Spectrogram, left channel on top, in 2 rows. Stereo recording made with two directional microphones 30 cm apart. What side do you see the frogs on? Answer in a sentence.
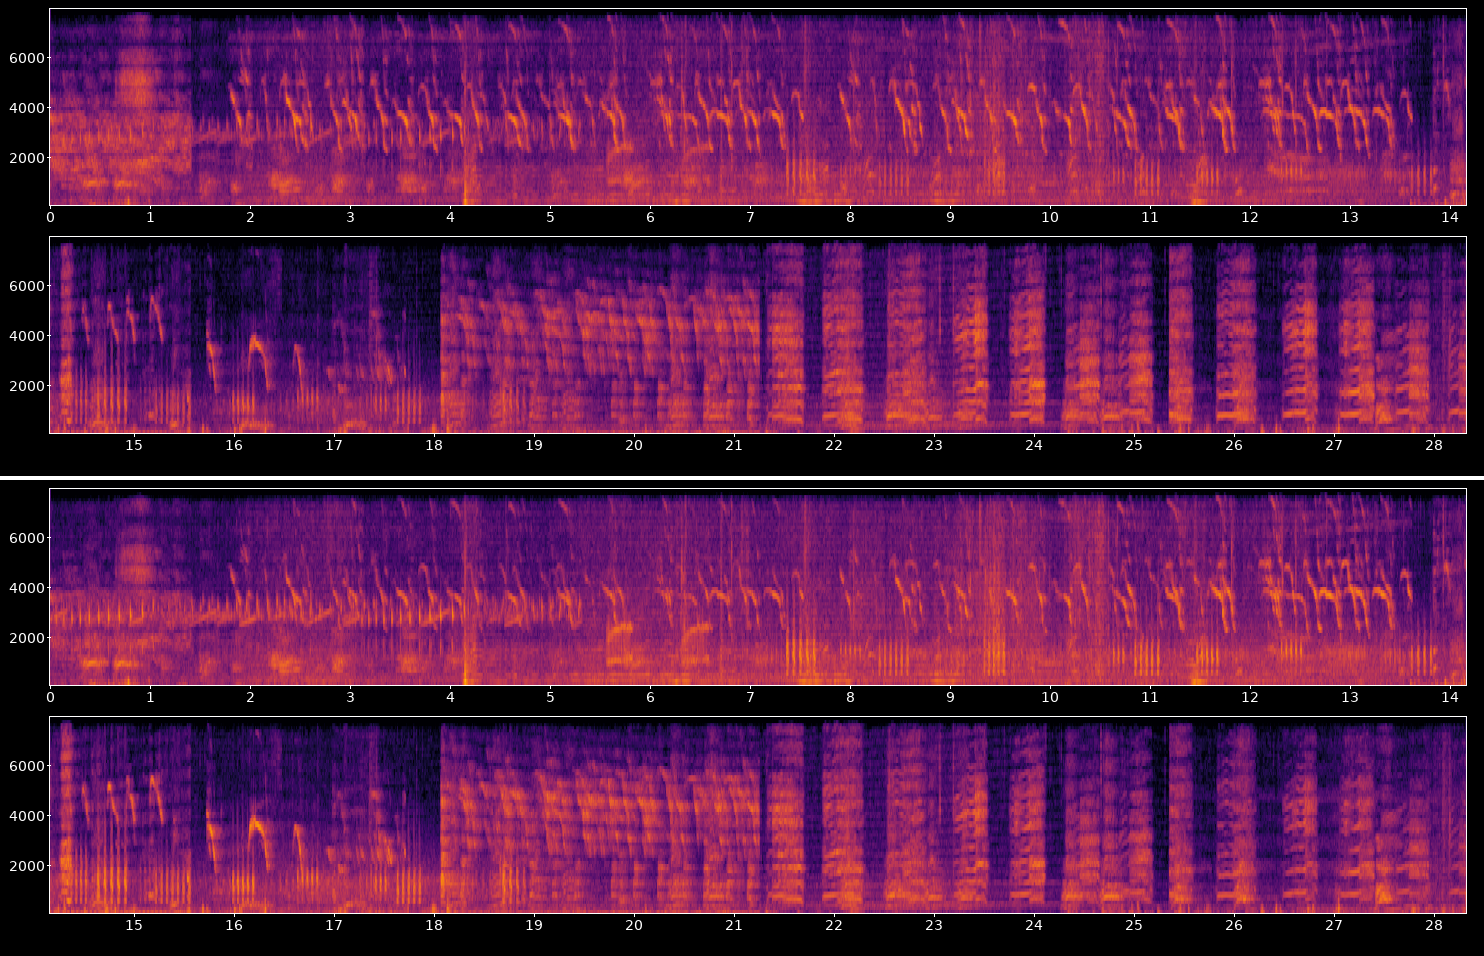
You can hear the frogs on the right.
